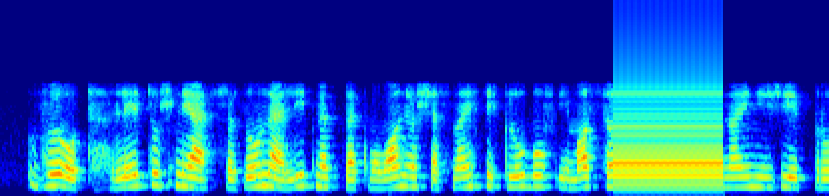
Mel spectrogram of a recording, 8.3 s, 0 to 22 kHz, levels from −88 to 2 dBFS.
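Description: At 6.13 s a system hang loop takes over until 7.22 s. An 11.61 ms slice, which fits a 512-sample buffer, repeats as a steady buzz at 86.1 Hz, and roughly a second of audio is lost. The waveform shows identical repeating cycles. The spectrogram shows flat harmonic lines spaced 86 Hz apart, under the telephone band's 3.7 kHz ceiling.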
